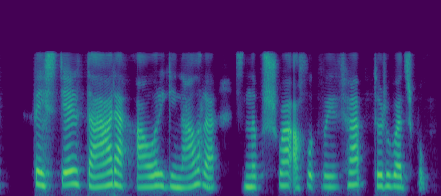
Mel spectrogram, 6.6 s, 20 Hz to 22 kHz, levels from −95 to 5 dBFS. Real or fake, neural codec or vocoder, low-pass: fake; codec, 16 kHz, about 1 kbps, DyCAST, with the encoder's durations; 7.2 kHz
